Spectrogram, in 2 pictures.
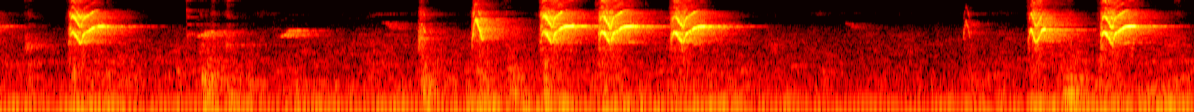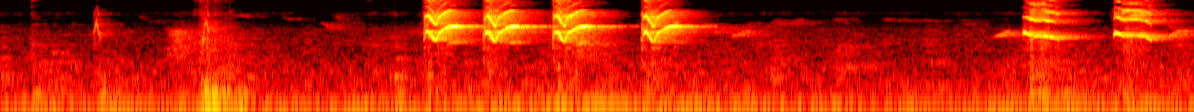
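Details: Cinereous tit, known locally as gelatik watu, singing with a full canary-style fill: bursts of short, sharp, descending chirps in quick clusters separated by pauses, over a faint low hum.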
